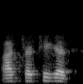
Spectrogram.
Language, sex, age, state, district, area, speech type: Bengali, male, 45-60, West Bengal, Purba Bardhaman, urban, conversation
